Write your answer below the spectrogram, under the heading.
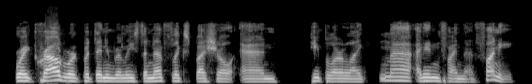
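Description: A man with an unremarkable speaking voice talks at a fairly quick pace and fairly high pitch, with ordinary pitch variation. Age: 40s. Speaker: podcast host and comedian. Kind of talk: casual interview.

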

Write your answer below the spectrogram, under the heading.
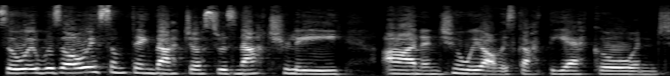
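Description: With a Cork accent, a woman talks at a very fast pace, her medium pitch showing ordinary variation. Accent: Cork Irish. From Ireland, Cork (Ballygarvan). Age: 20s. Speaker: radio newsreader. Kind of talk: casual interview.

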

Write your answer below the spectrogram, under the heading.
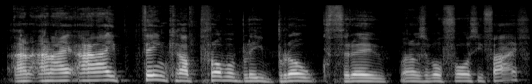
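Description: With an unremarkable speaking voice, a man of fairly high pitch speaks at a fairly slow pace with ordinary pitch variation and hardly any pauses. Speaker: interviewer. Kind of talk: interview.

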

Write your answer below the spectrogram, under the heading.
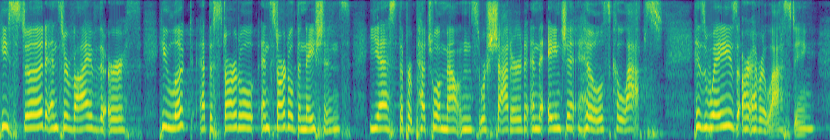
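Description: The delivery comes at a moderate pace. Its intonation is monotone and flat. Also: woman. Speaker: college pastor reading scripture. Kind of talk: reading aloud. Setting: church.

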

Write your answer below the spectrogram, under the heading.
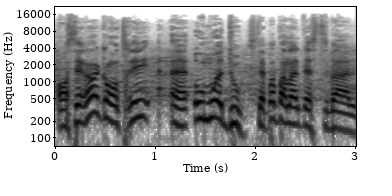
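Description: With noticeable background noise present, a man talks using ordinary pitch variation. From Quebec, Témiscamingue. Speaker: stage manager. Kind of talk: storytelling.

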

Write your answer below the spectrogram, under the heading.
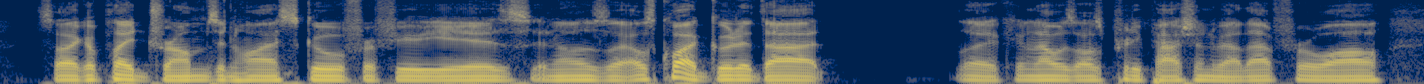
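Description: Very fast speech in an Australian accent, monotone and flat in intonation, with a dry, close sound, no echo, and a very clean recording over a silent background. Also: man, very deep, low pitch for a man. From Australia, Brisbane (Redlands). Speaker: artist and former band vocalist. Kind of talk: casual chat.

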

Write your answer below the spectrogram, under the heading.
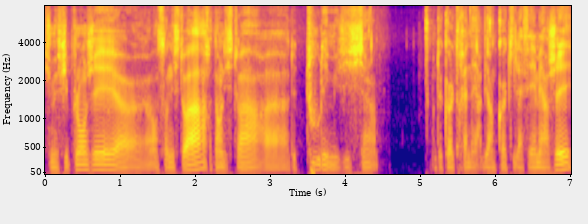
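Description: Very deep and low, a man's voice with vocal fry and lively intonation moves at a moderate pace with long, frequent pauses. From southwest France. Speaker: music manager and publisher. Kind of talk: casual radio conversation. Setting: radio studio.

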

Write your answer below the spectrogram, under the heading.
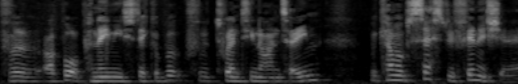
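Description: A somewhat breathy voice at a moderate pace, with audible room echo. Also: man, fairly high pitch for a man, fairly even intonation. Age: 50s. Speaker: bank worker with Parkinson's. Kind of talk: casual chat.

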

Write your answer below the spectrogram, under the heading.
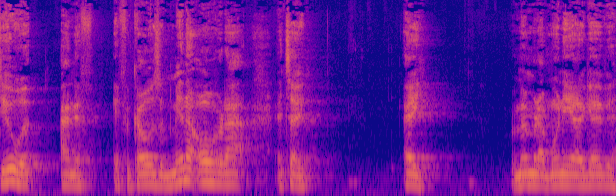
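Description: At a fairly quick pace, a man with a fairly high pitch talks in a monotone, flat way, leaving long, frequent pauses. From Ireland. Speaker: fighter. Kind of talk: casual chat.

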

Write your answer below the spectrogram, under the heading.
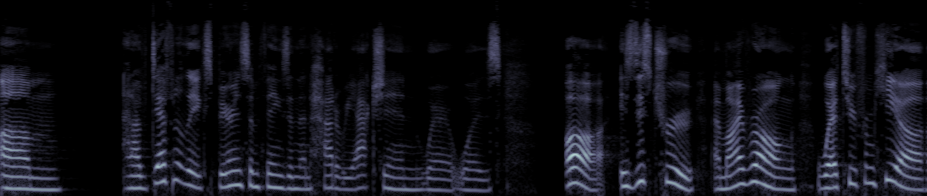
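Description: Over a quiet background, a woman with a normal speaking voice and medium pitch talks at a moderate pace with lively intonation. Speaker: podcast host. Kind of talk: casual interview.

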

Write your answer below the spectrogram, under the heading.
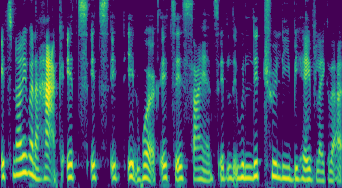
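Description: Recorded very cleanly against a silent background, a woman speaks at a moderate pace with a medium pitch and ordinary pitch variation. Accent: non-native. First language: not English. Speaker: podcast co-host, woman in STEM. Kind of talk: casual podcast discussion.

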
